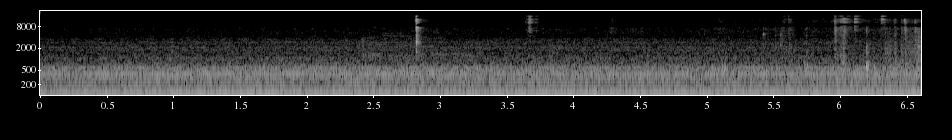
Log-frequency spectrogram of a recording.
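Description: Steady low hum of an idling vehicle heard from inside the cabin, with a few faint clicks.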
